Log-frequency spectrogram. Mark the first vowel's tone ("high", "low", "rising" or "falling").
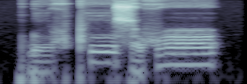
low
